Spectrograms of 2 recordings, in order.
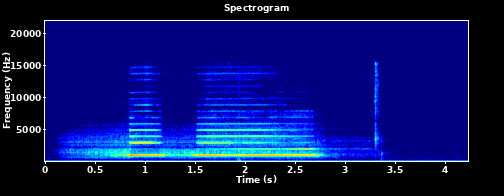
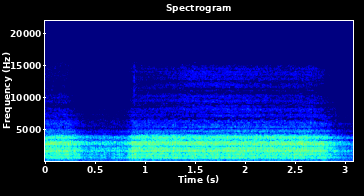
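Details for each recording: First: Cobra 142 GTL CB base station with a steam-train-like whistle when the volume is above 3/4. A clean, steady whistle near 1 kHz in two bursts over a low hum: interference fed into the audio through poor mic plug shielding. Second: Cobra 142 GTL CB base station that squealed with a train-whistle sound at 3/4 volume or more, after the fix, at max volume: only a soft, even hiss with no whistle or squeal. The receive audio is clean.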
